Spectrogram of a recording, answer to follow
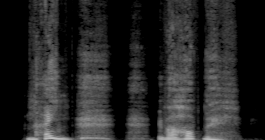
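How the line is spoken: Panting. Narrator (German): keuchte er

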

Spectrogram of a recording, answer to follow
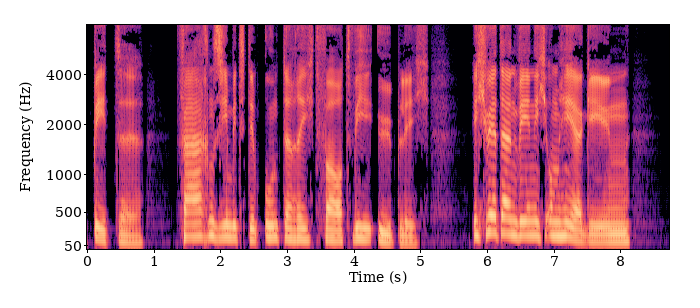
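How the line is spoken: Very loud and slow. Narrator (German): sagte wiederum sehr laut und langsam

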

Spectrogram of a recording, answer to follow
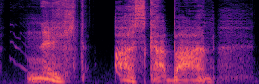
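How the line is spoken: Croaked. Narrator (German): krächzte Hagrid

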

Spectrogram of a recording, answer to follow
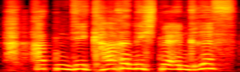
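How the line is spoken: Pained panting. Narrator (German): keuchte, die Hände an die Rippen gepresst

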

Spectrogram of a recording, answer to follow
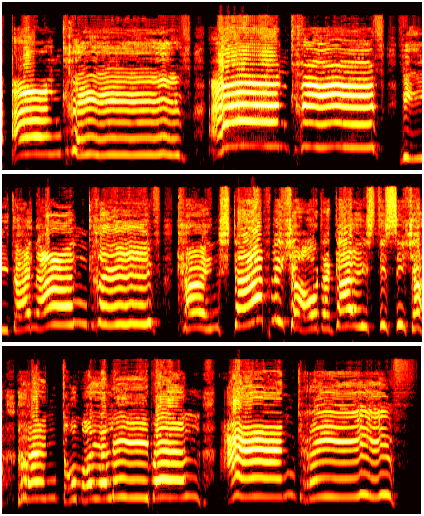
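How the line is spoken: Full-lunged bellow. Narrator (German): füllte er seine Lungen und brüllte

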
